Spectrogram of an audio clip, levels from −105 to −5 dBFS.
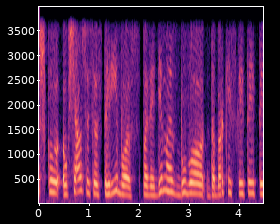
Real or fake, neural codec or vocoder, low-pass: fake; vocoder, 44.1 kHz, 128 mel bands, Pupu-Vocoder; 3.6 kHz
